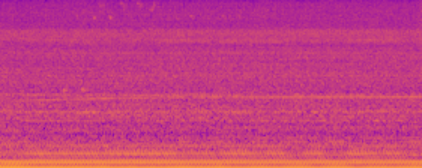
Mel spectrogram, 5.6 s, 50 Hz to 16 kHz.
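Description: BMW E46 M3's S54 3.2-litre straight-six idling steadily on its first start-up after a Vanos rebuild and valve adjustment.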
